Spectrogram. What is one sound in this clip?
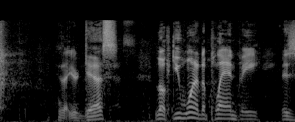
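A deep-voiced man replies in a low, dry voice.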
